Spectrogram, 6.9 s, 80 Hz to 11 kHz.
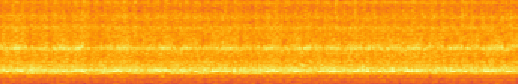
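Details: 1993 Chevy G20 van, 5.7 L V8, after a crank/no-spark/no-start fault; timing set by ear with the distributor loosened. Steady, even idle with a smooth hum, no misses, knocks or hunting; engine running cleanly.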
